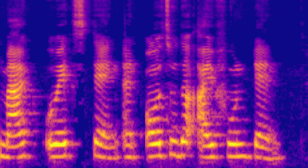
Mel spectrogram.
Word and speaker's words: Mac OS X: original brand identity was use of Roman number X pronounced as 10 as in mac o x 10 and also the iPhone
